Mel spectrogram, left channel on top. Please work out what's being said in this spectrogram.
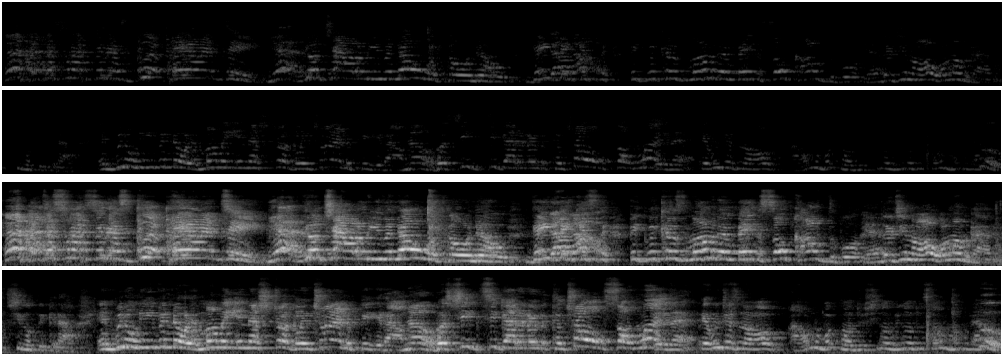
That's what I said. That's good parenting. Yes. Your child don't even know what's going on. They Don't think know. it's because mama done made it so comfortable that well, mama got it. She gonna figure it out. And we don't even know that mama in there struggling, trying to figure it out. No. But she got it under control so much Exactly. that we just know, I don't know what gonna do. She gonna do something. Mama got it.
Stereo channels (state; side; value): quieter; left; 27.5 dB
